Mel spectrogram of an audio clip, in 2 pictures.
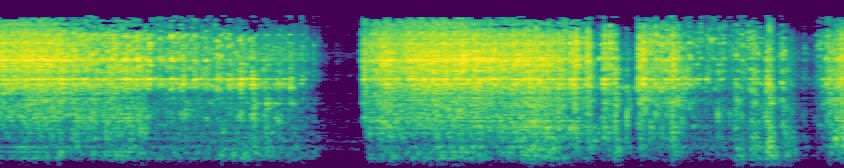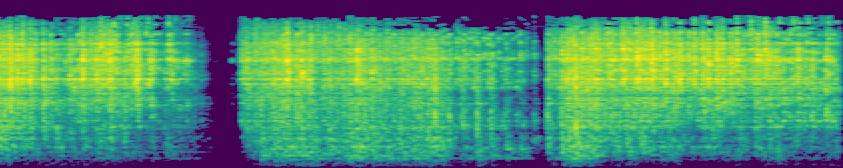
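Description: Flat-nose scraper cutting a recess into a wooden disc spinning on a lathe: a harsh scraping noise in passes of about two seconds, broken by brief pauses as the tool lifts off the wood, about two, five and seven seconds in.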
